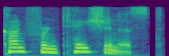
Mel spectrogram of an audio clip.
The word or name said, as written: confrontationist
